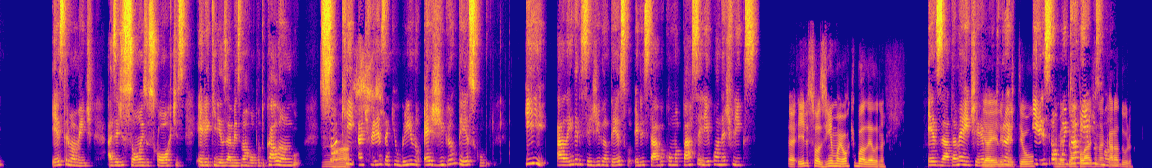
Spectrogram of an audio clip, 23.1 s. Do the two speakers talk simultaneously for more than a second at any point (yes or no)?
yes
